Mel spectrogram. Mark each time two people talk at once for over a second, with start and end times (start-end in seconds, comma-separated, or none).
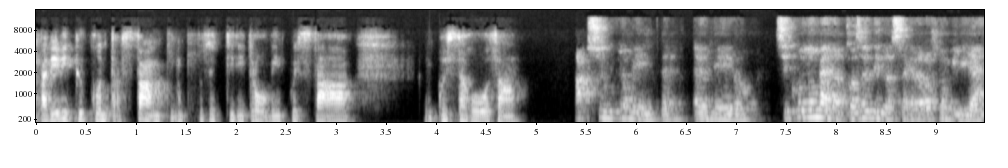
none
